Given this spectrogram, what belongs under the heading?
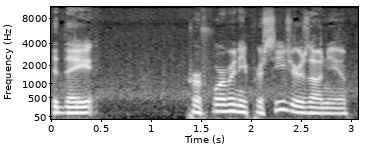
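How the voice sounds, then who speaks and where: A man streaming game role-play, firing off rapid, incredulous questions. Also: mid-range voice, a little hiss or hum.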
